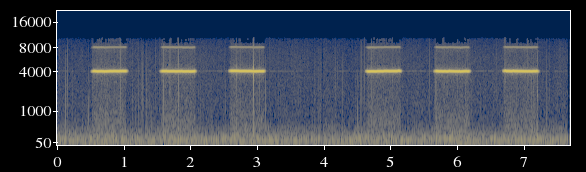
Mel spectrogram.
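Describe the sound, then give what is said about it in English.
A piercing, high-pitched pure tone at 4,186 hertz, the note C8, the highest note on the piano, sounds in six even half-second bursts, two groups of three separated by a short pause, over a faint low hum. “Doubling this twice more to 4,186 cycles per second, we reach C sub 8, which forms the highest note on the piano.”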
